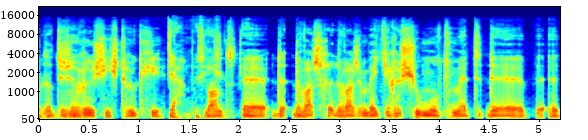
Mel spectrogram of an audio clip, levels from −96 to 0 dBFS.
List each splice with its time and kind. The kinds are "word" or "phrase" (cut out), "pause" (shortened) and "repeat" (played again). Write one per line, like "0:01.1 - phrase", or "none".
none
